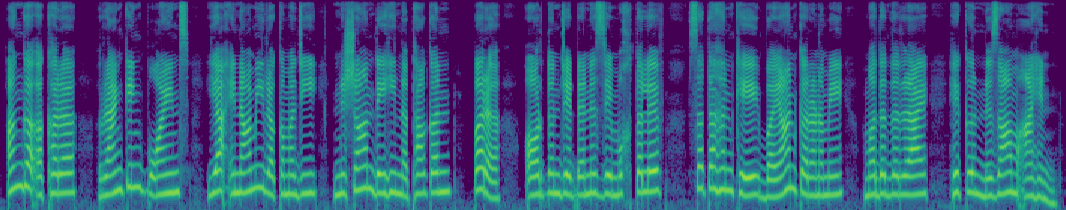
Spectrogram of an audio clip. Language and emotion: Sindhi, neutral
